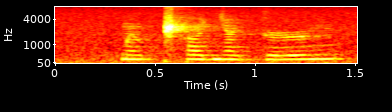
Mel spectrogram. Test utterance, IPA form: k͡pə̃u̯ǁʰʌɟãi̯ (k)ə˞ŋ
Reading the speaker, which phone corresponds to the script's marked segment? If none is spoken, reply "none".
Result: k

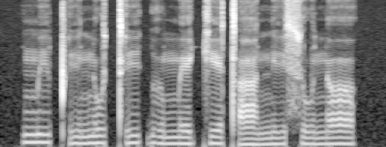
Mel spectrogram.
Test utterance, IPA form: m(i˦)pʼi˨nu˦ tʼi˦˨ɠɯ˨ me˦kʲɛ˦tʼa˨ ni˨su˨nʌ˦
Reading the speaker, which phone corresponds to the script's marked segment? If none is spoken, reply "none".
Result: i˦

